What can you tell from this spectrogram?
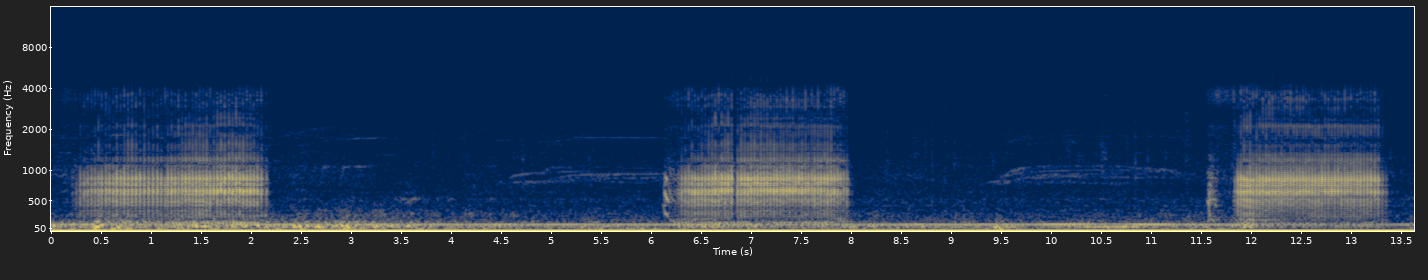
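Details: Snoring in a sleeping dog said to sleep 22 hours a day: loud, long rasping snores, three in about 13 seconds, with a steady low background hum.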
